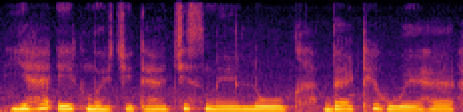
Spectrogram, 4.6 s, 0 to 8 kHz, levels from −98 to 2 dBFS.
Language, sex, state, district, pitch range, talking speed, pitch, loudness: Hindi, female, Uttar Pradesh, Saharanpur, 215-250 Hz, 115 wpm, 225 Hz, -15 LUFS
